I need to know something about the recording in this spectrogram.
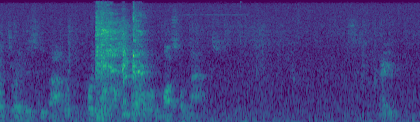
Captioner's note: coughing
